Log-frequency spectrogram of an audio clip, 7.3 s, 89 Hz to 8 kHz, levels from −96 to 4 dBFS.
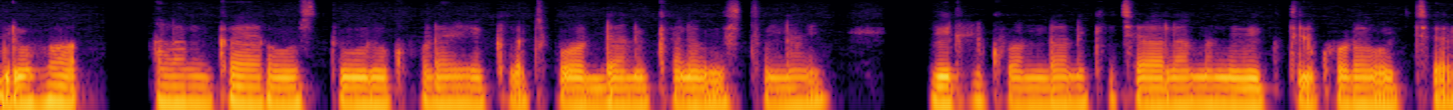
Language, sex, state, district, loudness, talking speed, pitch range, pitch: Telugu, male, Andhra Pradesh, Srikakulam, -17 LUFS, 115 wpm, 110-120 Hz, 115 Hz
